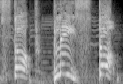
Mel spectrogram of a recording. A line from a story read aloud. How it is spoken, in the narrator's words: shouted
